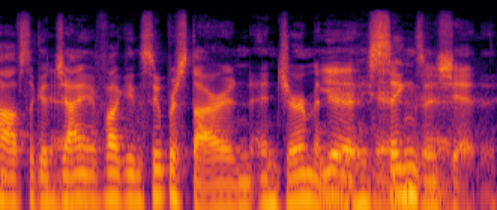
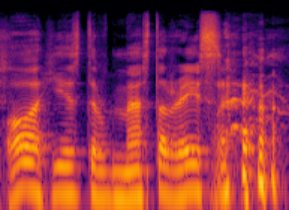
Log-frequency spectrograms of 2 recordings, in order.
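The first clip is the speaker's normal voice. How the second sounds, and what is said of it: Good put-on German accent. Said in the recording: “It's scary that you can do a good German accent.”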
